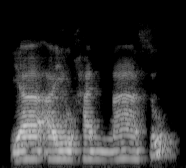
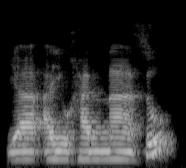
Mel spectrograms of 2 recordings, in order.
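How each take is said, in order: The two takes are said the same way.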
